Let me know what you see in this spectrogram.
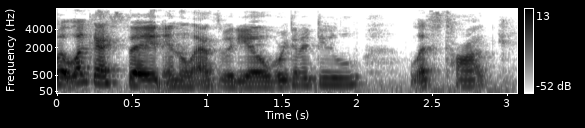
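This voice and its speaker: With an ordinary speaking voice, a woman talks at a fairly quick pace at a fairly low pitch with ordinary pitch variation. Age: 20s. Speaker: notary public. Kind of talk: casual talk to camera. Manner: casual, chatty.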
